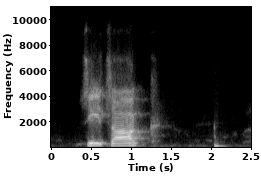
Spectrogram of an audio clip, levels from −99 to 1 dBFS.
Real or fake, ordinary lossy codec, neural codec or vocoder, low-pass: fake; Opus, 16 kbps; codec, 16 kHz, 16 kbps, FunCodec, trained on LibriTTS, 50 frames a second; 7.2 kHz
